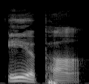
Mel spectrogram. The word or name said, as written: Ehepaar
